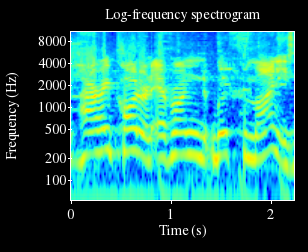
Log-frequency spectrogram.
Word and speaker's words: Hermione: Harry Potter and everyone with Hermione's name. How would you... Wait, but how would you pronounce that any other way?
